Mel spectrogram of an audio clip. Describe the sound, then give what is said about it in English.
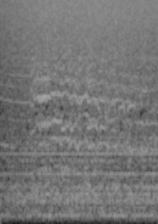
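Mosquitoes inside a box give off a steady, even whine that holds at a constant level without a break, with no voices over it. “The larvae eat other mosquito larvae, so this is actually a beneficial kind of mosquito. I stick my microphone into the box, and that spine-tingling whine immediately pierces my ears.”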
